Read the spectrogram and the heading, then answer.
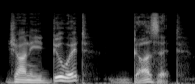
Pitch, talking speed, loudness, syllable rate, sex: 105 Hz, 125 wpm, -17 LUFS, 3.3 syllables/s, male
